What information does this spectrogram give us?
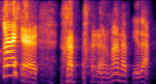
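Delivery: ordinary talk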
